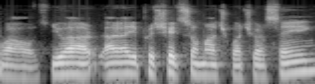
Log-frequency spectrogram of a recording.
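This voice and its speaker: With an Italian accent, a man talks at a medium pitch for a man, his intonation fairly even. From Italy. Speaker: fitness trainer and show host. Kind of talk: interview. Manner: halting.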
